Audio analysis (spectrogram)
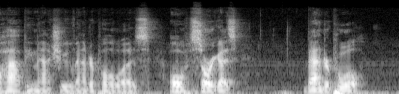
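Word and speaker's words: Van der Poel: I'm going to start using Vanderpool. I like Vanderpool. Vander Vander ser sounds very North American, doesn't it? They're going to hate me for that. But it's pool.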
